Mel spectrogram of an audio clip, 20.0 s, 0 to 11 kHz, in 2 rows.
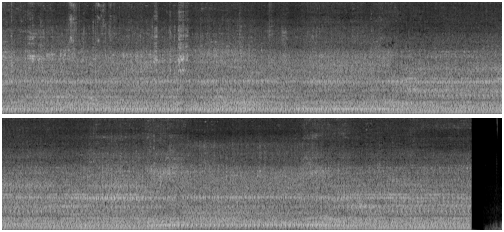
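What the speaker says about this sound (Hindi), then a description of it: "आप देख सकते हैं भाई 3 किलोमीटर ट्रैक्टर चलाया जा रहा है।" A steady, loud tractor engine drone runs without pause in a field, a heavy low rumble with faint rattling, then cuts off abruptly at the end.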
